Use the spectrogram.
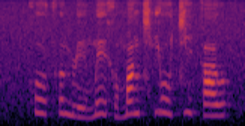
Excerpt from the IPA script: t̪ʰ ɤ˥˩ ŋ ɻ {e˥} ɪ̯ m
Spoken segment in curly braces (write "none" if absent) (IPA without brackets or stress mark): e˨˩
